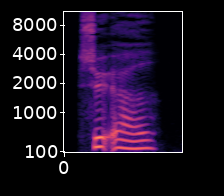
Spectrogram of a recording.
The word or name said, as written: søørred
